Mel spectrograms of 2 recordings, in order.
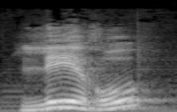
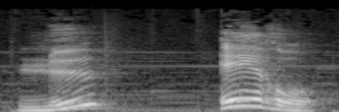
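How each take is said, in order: First: The article's vowel is dropped and linked to héros. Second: The article's vowel is kept, with no linking. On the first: The speaker calls it wrong. "لا نقول" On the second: The speaker calls it right. "بل نقول"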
